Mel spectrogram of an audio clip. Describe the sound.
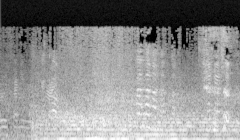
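A car drives over the steel grating of a lift bridge overhead, making a steady droning hum with a rough low rumble that swells and holds. People talk nearby.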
